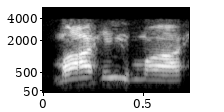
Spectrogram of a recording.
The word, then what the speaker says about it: mahi-mahi: And also had a little salmon and some, I always say it wrong, I always call it Maui, was it Mahi-Mahi? Mahi-Mahi. – Yeah, Mahi-Mahi, yeah. Nice.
